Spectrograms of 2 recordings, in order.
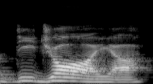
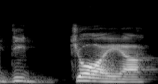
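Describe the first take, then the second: First: The G sound is short and single. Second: The G sound is lengthened and doubled. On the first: The speaker calls it right. "Di is a weak monosyllable of, so it does not double" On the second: The speaker calls it wrong. "it's not going to be"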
